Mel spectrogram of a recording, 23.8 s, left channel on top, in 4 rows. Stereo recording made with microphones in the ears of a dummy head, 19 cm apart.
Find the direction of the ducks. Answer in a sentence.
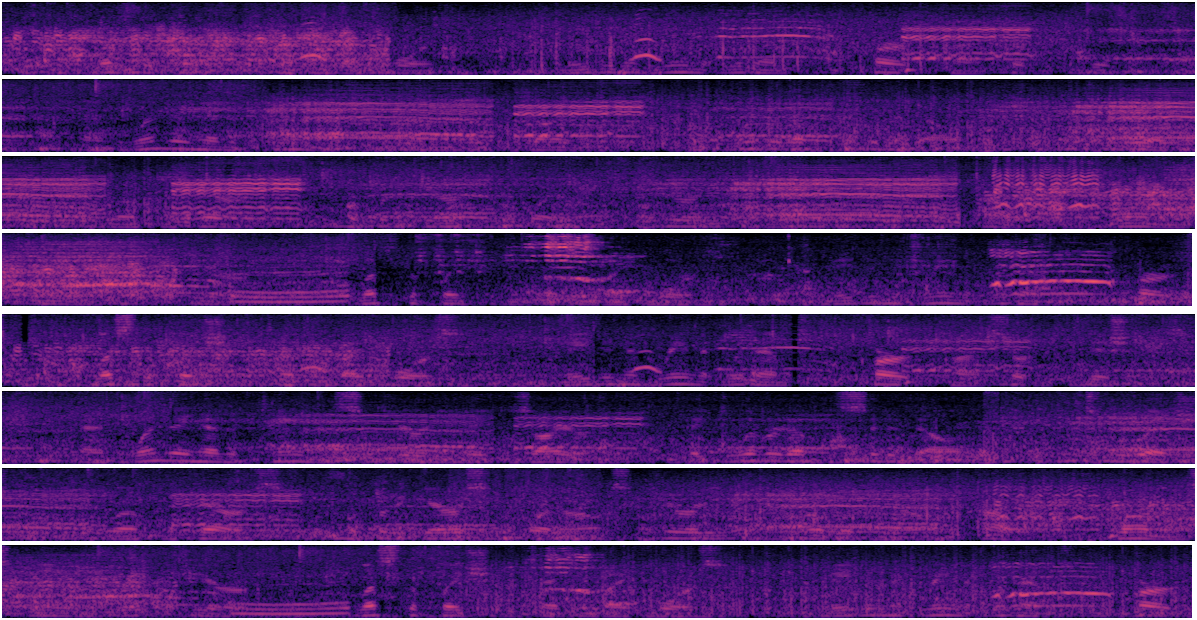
In this clip you hear the ducks on the left.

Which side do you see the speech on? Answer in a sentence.
In this clip you hear the speech on the right.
